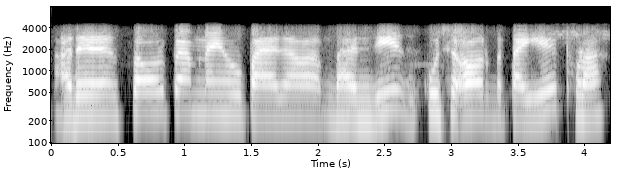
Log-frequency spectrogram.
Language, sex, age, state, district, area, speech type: Hindi, female, 30-45, Uttar Pradesh, Varanasi, rural, conversation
